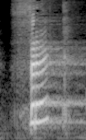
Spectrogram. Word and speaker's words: Frik: "Frik rym met tik. Frik rhymes with tik.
